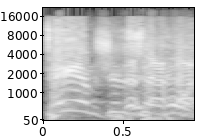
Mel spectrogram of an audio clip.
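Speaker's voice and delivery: mock regretful outburst, high and loud.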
